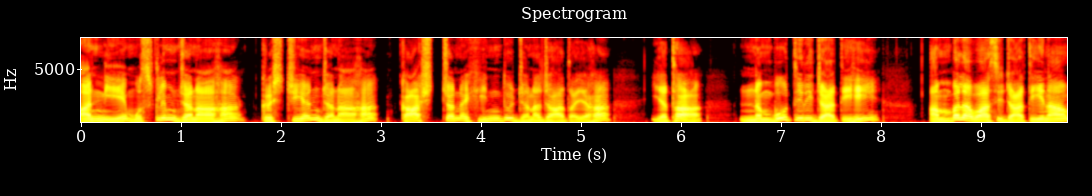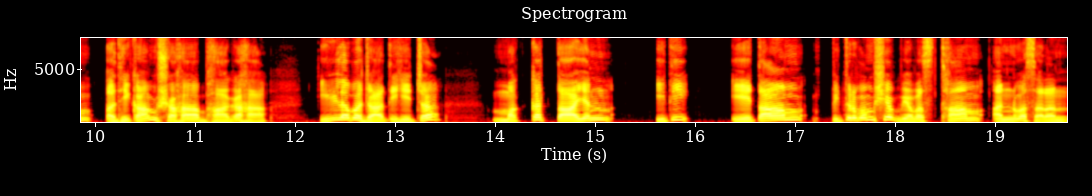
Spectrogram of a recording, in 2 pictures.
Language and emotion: Sanskrit, neutral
